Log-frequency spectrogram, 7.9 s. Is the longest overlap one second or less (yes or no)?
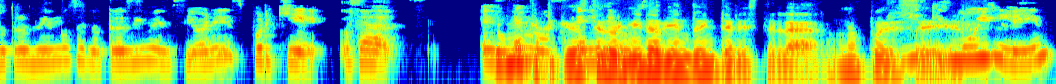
no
